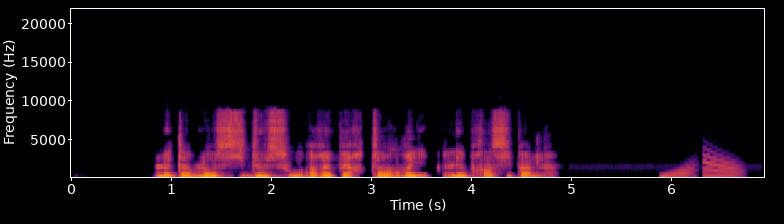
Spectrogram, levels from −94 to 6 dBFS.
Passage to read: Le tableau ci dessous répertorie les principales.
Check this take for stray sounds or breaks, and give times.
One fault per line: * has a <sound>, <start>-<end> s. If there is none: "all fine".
* has a chirp, 5.9-6.8 s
